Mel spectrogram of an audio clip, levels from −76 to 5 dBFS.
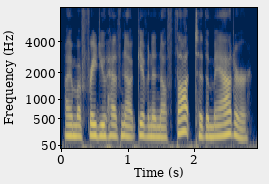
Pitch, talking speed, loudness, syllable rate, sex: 180 Hz, 245 wpm, -14 LUFS, 5.7 syllables/s, female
